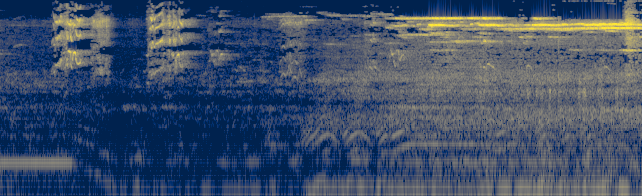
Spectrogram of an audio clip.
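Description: Birds call twice in the first few seconds. Then a heavy truck's engine grows steadily louder as it approaches, with a steady low hum and a high steady whine alongside it.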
